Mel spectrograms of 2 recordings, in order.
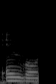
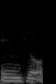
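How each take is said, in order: First: The name sounds like the word angle. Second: The name sounds like the word angel. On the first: The speaker calls it right. "her name is Angle" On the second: The speaker calls it wrong. "not Angel"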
